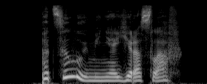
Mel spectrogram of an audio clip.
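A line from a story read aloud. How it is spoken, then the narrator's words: Quiet but firm. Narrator (Russian): сказала тихо, но твердо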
